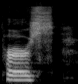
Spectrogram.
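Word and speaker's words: Peirce: Pierce page on Facebook, and Pierce is spelled P-E-I-R-C-E. It's pronounced purse.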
